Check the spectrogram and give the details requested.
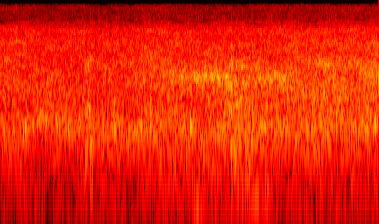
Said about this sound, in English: Oh, my God. That water spewing up billions of gallons. Where is it going? Into the mountain.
